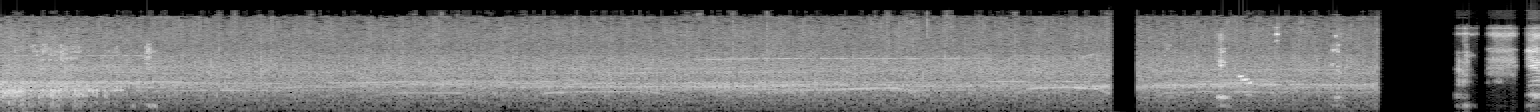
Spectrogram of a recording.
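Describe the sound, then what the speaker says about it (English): Studio audience applauding after a podcast segment, a steady wash of clapping that carries on for most of the stretch before breaking off briefly and fading out in short bursts. "Let's do a hand clap on that segment"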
